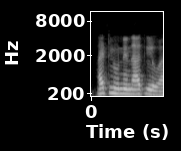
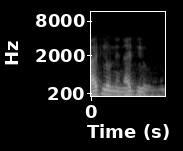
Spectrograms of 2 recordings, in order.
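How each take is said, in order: First: Said in the usual way. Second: આટલું ને આટલું dropped much softer, like a greedy murmur; soft mock greed. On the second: Shown as a demonstration. Preacher mimics greedy people wanting more, softly. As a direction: let આટલું ને આટલું fade into a hushed grasping echo. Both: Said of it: "ભગવાન જેટલું આપે તો હજી આટલું".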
